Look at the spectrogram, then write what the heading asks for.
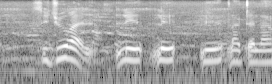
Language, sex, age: Southern Sotho, female, 20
